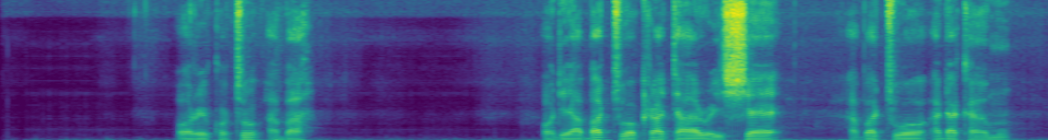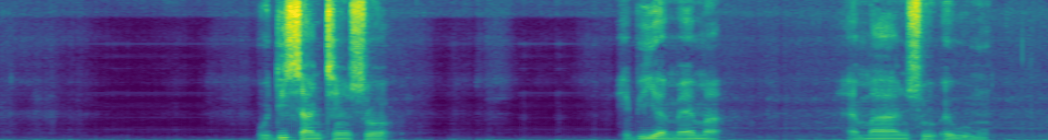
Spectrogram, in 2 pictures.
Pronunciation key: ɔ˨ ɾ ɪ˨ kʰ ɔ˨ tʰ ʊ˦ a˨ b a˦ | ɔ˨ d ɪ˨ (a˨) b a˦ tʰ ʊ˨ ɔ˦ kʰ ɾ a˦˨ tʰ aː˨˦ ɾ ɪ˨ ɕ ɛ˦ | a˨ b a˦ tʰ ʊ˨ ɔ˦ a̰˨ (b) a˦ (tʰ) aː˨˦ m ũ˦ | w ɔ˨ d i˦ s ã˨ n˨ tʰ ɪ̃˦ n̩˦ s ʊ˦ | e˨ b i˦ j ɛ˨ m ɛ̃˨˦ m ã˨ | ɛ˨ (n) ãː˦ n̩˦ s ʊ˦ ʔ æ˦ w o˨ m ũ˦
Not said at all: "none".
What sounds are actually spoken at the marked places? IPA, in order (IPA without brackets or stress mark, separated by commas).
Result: a˨, d, kʰ, m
